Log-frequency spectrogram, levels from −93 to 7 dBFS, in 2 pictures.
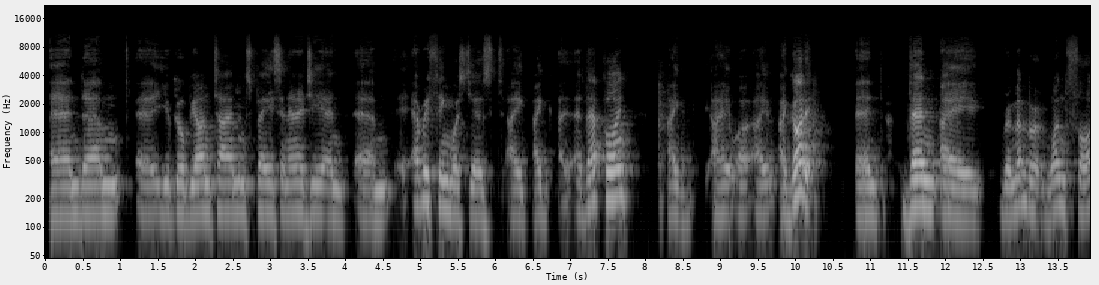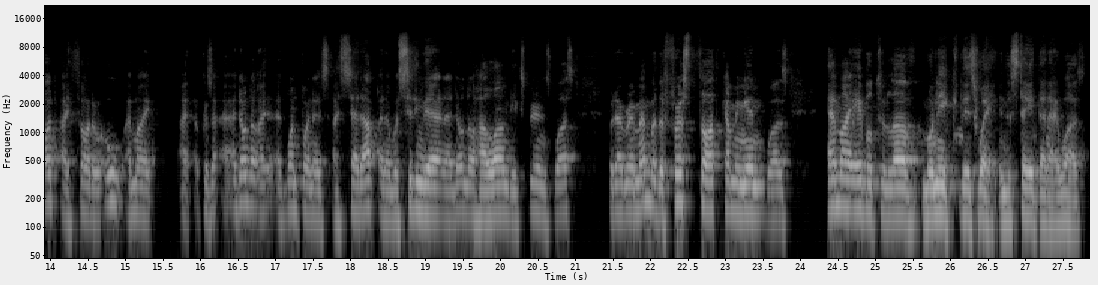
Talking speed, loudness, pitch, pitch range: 195 wpm, -36 LUFS, 140 Hz, 130-150 Hz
